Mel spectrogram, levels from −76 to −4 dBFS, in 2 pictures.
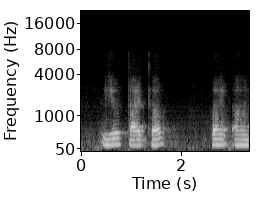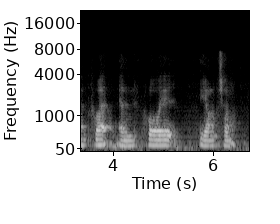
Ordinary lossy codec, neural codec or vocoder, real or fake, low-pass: none; codec, 16 kHz, 1 kbps, FreqCodec, smaller model; fake; none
